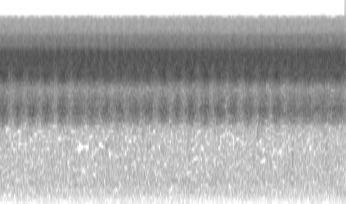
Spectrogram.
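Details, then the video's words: Steady high-pitched cicada buzzing, a thick sizzling wall of sound with a quick regular throb near three per second, uniform from start to end. "Scintillating Cicadas"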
